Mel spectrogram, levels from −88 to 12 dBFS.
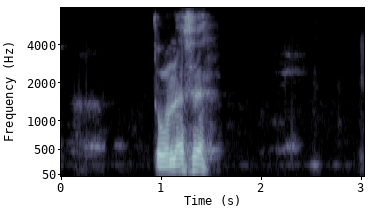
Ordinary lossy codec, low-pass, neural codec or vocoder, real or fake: Opus, 24 kbps; 7.2 kHz; none; real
